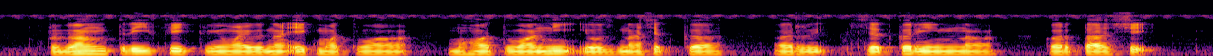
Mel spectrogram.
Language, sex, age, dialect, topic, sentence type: Marathi, male, 36-40, Northern Konkan, agriculture, statement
